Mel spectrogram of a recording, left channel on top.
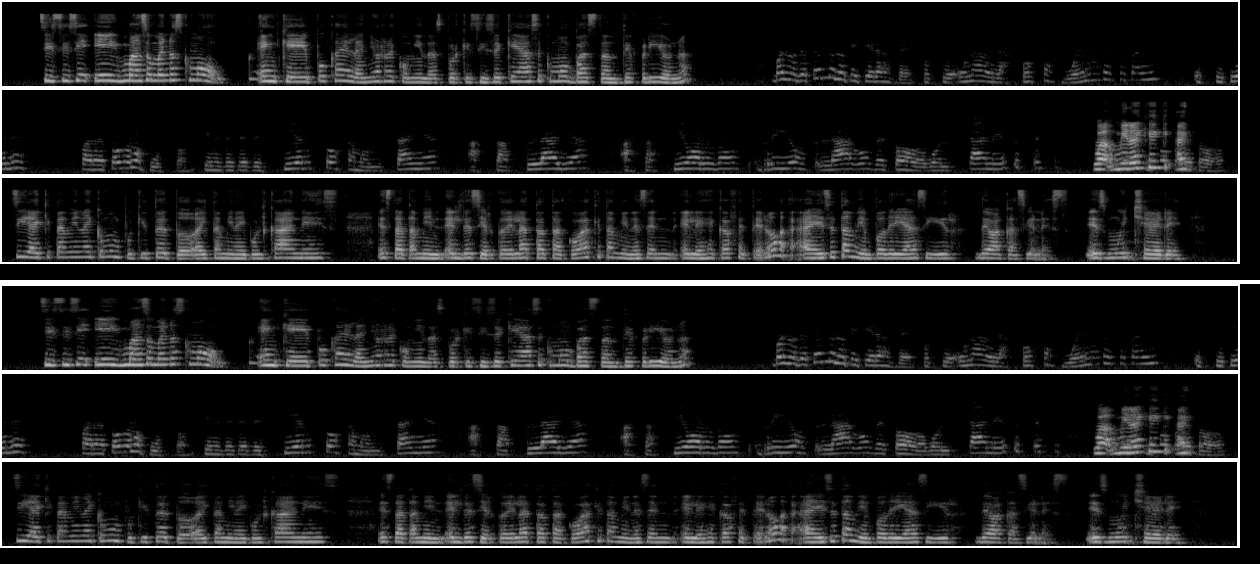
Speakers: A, on the left; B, in the centre.
A: Sí, sí, sí, y más o menos como en qué época del año recomiendas, porque sí sé que hace como bastante frío, ¿no?
B: Bueno, depende de lo que quieras ver, porque una de las cosas buenas de este país es que tienes para todos los gustos. Tienes desde desierto hasta montaña, hasta playa, hasta fiordos, ríos, lagos, de todo, volcanes. <laughs>
A: Wow,
B: Es como
A: mira
B: un
A: que aquí-
B: poco
A: aquí-
B: de todo.
A: sí, aquí también hay como un poquito de todo. Ahí también hay volcanes. Está también el desierto de la Tatacoa, que también es en el eje cafetero. A ese también podrías ir de vacaciones. Es muy
B: Ay,
A: chévere.
B: qué bueno.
